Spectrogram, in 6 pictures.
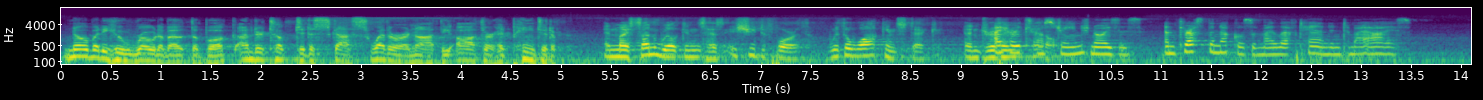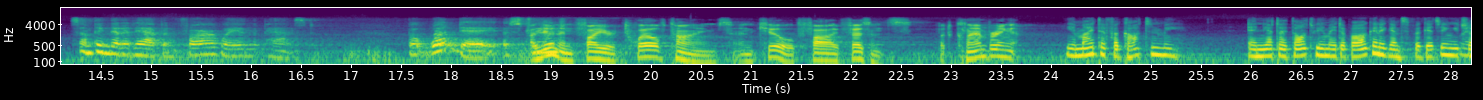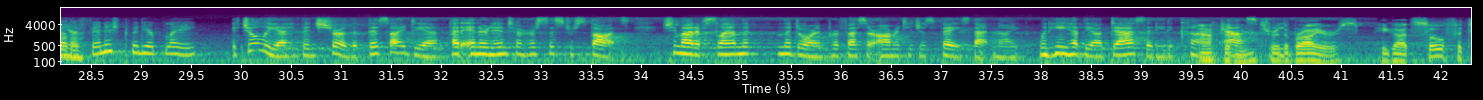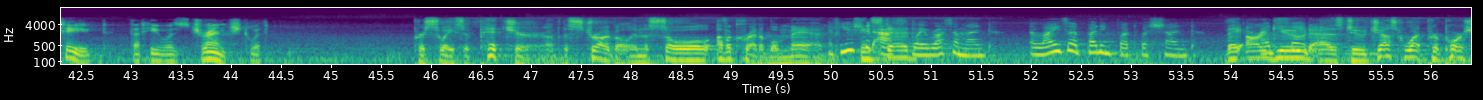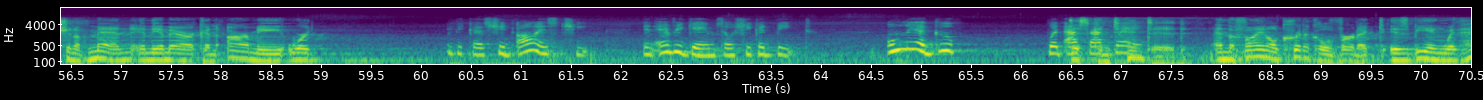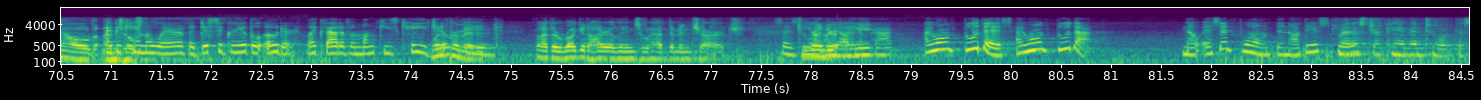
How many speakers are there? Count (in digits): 8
